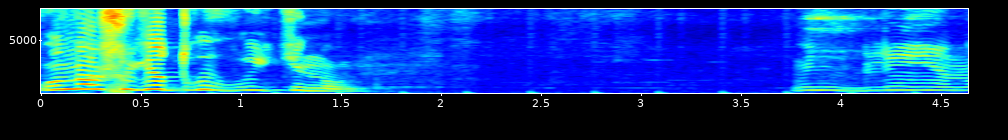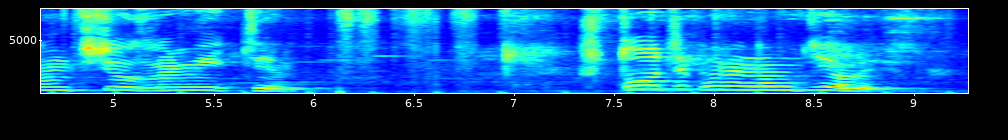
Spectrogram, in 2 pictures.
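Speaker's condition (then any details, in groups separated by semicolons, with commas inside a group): No condition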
